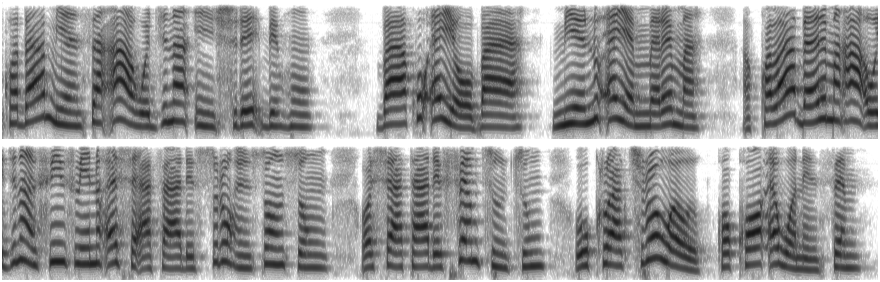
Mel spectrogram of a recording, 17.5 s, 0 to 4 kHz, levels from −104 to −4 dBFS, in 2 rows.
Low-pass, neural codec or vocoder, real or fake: 3.6 kHz; none; real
